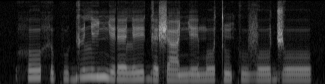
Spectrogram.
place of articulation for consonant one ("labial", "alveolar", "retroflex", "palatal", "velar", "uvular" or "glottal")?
glottal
